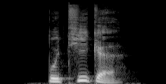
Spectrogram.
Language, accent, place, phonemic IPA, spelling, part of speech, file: German, Germany, Berlin, /buˈtiːkə/, Butike, noun, De-Butike.ogg
- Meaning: Formerly standard spelling of Boutique which was deprecated in 2011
